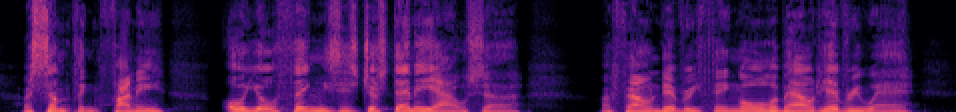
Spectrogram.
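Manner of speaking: flustered, out-of-breath, excited outburst. A flustered housekeeper meets her employer halfway down, crying out excitedly. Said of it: "he met his housekeeper, Miss [name]. She was flustered and excited, / She was flustered and excited, / he met his housekeeper, / she cried excitedly, ... she explained breathlessly. / she explained br".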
